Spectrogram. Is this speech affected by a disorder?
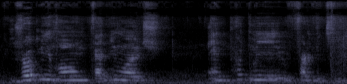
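Yes: cerebral palsy.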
